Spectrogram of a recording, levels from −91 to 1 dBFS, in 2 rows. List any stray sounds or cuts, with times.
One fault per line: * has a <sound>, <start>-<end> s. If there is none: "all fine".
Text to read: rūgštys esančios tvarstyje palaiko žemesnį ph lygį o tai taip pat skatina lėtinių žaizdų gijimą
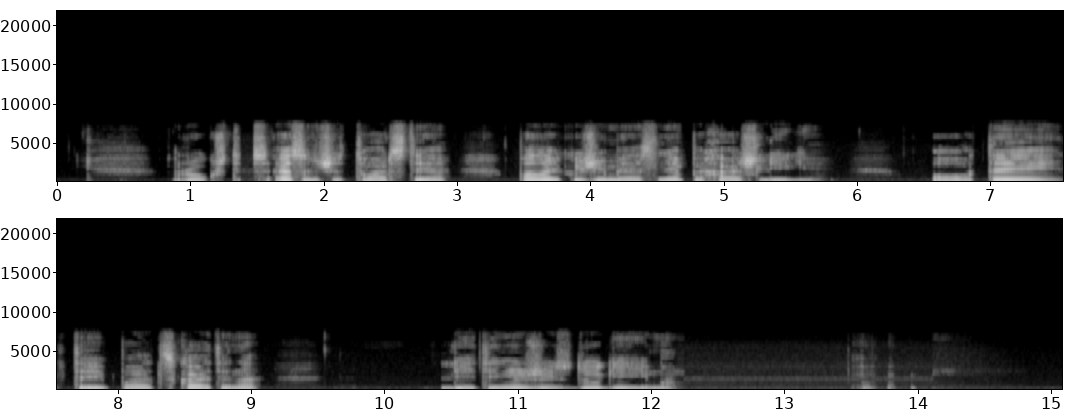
* has a dropout, 1.4-1.5 s
* has a laugh, 13.5-14.0 s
